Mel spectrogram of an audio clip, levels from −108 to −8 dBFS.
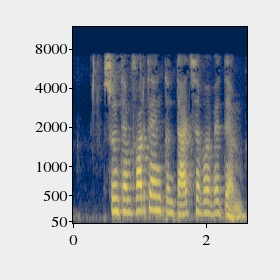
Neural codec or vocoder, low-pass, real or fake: none; 7.2 kHz; real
